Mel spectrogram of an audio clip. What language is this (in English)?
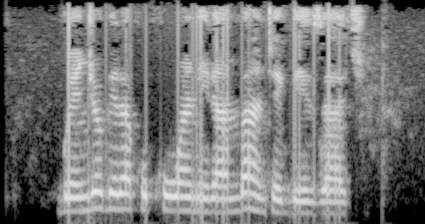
Ganda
